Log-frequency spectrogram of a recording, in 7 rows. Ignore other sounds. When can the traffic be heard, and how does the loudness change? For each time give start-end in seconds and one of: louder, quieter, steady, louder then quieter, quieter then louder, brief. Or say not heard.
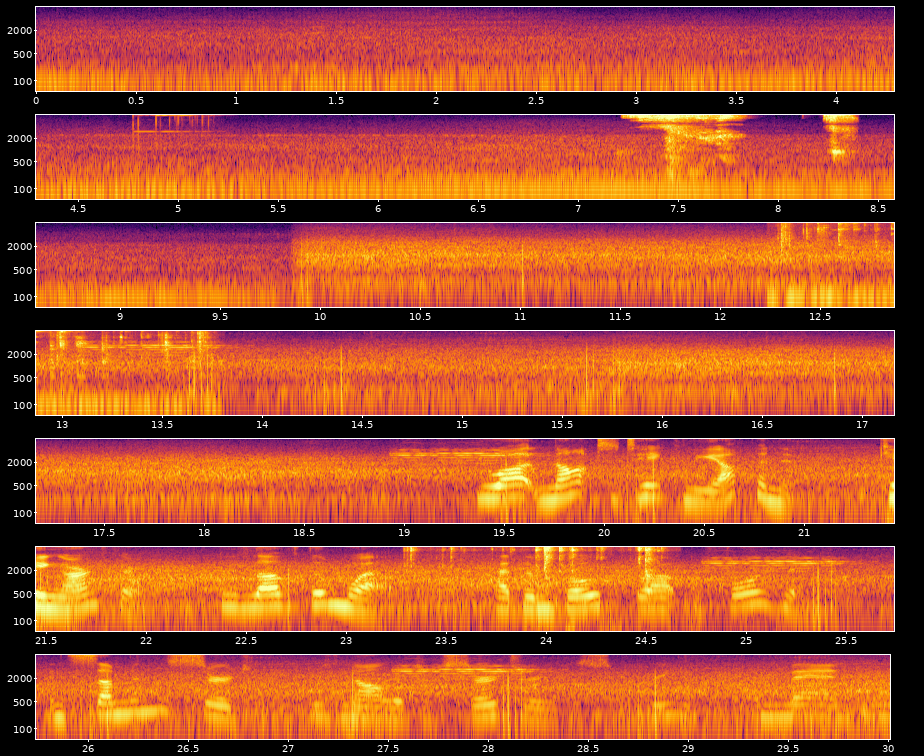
0.0-29.9 louder.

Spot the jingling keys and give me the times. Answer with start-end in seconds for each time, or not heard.
4.8-5.2, 12.2-13.8, 23.2-24.6.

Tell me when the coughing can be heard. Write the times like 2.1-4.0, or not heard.
7.2-8.4.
